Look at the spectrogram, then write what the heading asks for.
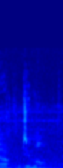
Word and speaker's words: Heures du Mans: to compete in the 24 Heures du Mans. And that is how it's said over there in France.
